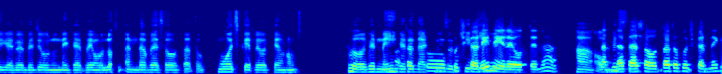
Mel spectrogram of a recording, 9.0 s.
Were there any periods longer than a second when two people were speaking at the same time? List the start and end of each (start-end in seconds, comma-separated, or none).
4.8-6.5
